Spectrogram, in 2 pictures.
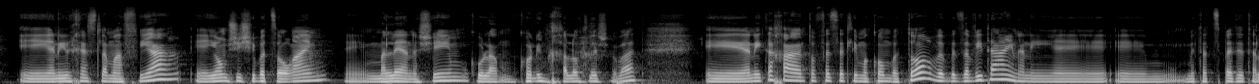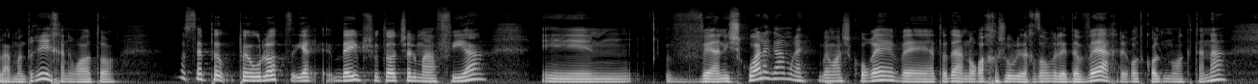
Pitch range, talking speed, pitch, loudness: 130-175 Hz, 135 wpm, 140 Hz, -21 LUFS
